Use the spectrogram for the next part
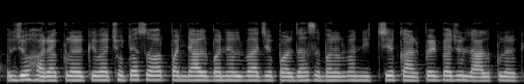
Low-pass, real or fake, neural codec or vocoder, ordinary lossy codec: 7.2 kHz; real; none; none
